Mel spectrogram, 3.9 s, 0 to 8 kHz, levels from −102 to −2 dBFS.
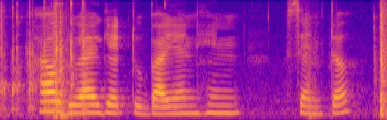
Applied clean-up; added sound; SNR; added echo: none; Microwave oven; 8 dB; none.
